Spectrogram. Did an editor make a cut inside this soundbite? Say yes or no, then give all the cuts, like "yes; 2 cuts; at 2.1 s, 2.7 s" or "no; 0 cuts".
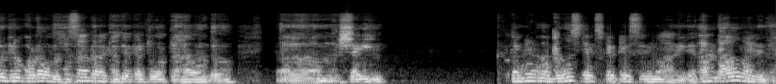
yes; 1 cut; at 4.9 s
